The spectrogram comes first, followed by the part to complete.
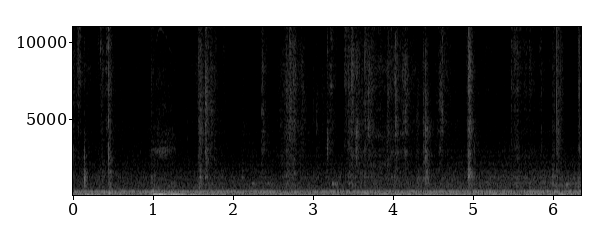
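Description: Trading cards being handled on a table mat: faint scattered clicks and slides of cards against each other and the surface, with a dull thump about a second in. A low steady hum runs underneath.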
